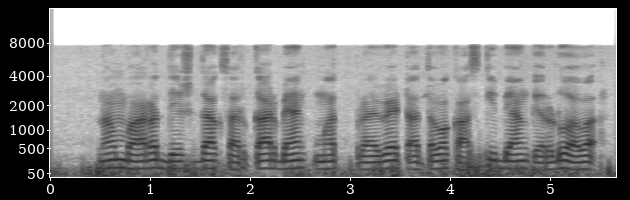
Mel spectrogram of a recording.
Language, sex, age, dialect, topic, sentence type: Kannada, male, 18-24, Northeastern, banking, statement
